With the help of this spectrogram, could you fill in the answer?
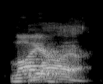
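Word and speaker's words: lyre: Did I pronounce a stringed musical instrument as Italian money? You did, Bruce. So it's a how do you pronounce the instrument? Liar.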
